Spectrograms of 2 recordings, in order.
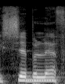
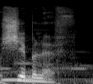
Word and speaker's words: Shibboleth: They would kill those Ephraimites that couldn't pronounce the word properly. Okay, Sibboleth or Shibboleth.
